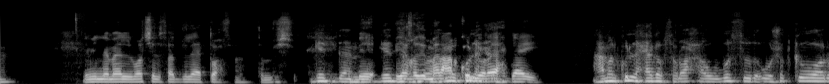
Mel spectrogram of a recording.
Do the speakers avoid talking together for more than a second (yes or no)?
no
